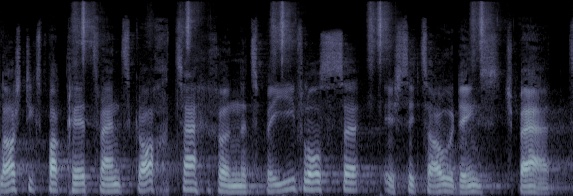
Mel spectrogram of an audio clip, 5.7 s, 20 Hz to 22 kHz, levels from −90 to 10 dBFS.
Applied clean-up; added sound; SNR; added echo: neural mask model Resemble Enhance denoiser.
